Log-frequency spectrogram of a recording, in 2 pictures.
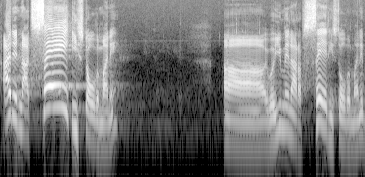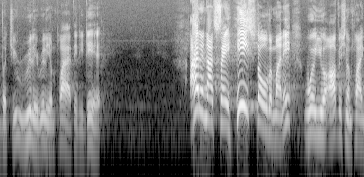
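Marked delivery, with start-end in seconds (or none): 0.0-2.4 "say" stretched and stressed, louder, rising. Shown as a demonstration. Preacher showing the flock how "say" changes meaning, stressed. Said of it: "You see how you can say different things". 11.1-13.1 "he" punched, higher and louder; stress on he. Shown as a demonstration. Preacher demonstrating to the church stress on "he". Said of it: "You see how you can say different things".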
